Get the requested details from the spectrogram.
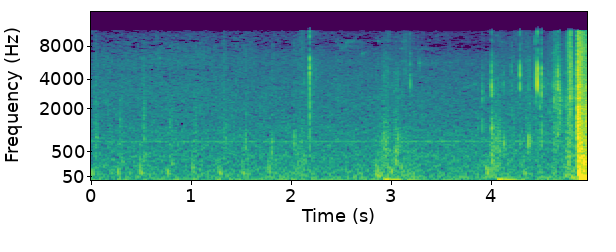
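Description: A game character's footsteps patter softly on grass.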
